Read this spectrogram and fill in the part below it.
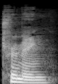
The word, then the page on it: trimming: American English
